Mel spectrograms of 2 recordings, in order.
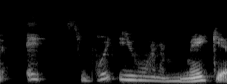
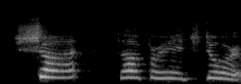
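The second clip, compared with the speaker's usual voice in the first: very high, far-carrying yell; 9 semitones higher, 4 dB quieter than usual. Retelling how a dad shouted across the house: imitating dad yelling. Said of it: "you can hear him across the house".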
